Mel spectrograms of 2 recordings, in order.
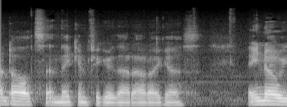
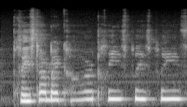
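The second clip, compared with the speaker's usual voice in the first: much higher, begging please start my car; pleading prayer. Retold or imitated. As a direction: beg the car like a desperate prayer. Praying car will start.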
